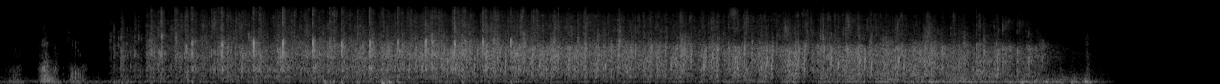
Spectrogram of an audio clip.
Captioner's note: applause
